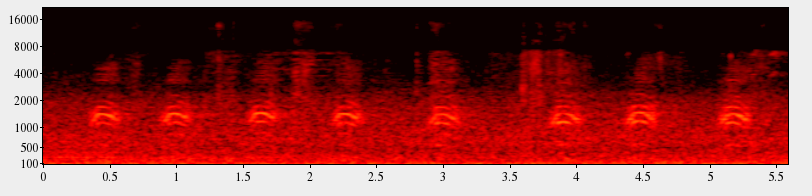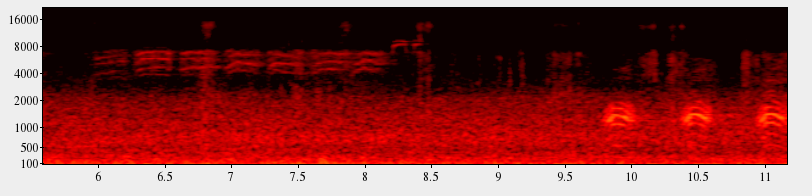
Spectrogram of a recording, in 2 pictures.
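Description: A bird calling in a quick run of about eight short, even calls, a little under two a second, then after a pause three more near the end, over a steady low outdoor rumble.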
